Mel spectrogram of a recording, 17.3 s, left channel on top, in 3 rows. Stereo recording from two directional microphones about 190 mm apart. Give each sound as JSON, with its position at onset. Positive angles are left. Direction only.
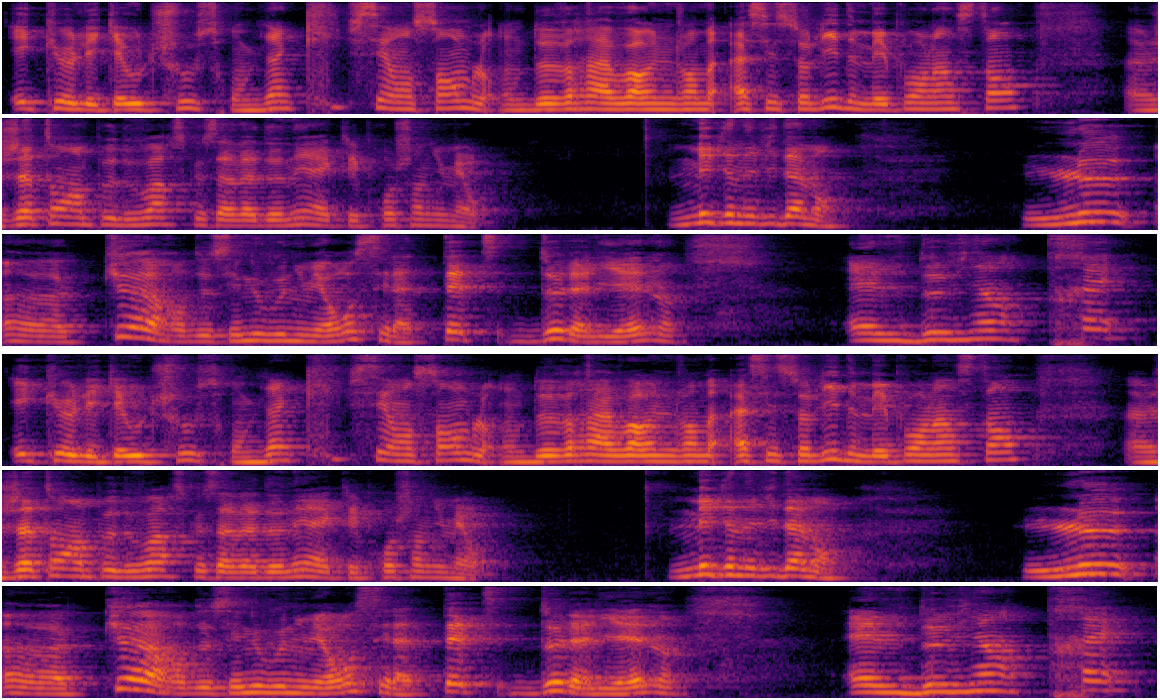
{"t": 0.0, "sound": "speech", "side_deg": 45}
{"t": 9.1, "sound": "speech", "side_deg": 30}
{"t": 10.9, "sound": "speech", "side_deg": 30}
{"t": 15.8, "sound": "speech", "side_deg": 25}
